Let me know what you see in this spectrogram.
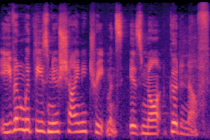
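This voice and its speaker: In a Canadian accent, a woman speaks at a moderate pace with ordinary pitch variation. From Canada. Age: 50s. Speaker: patient advocate. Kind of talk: conference talk.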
